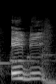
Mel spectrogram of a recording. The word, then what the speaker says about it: ebi: Règle numéro 1, le H, on l'expire. En japonais, c'est comme en anglais. Hello, hi, il faut qu'il y ait de l'air qui sort de ta bouche. Tu peux prendre ta main, la mettre devant, il faut qu'il y ait de l'air chaud qui sorte. Ha. Il y a une grosse différence en japonais entre ebi, la crevette, et hebi, le serpent.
